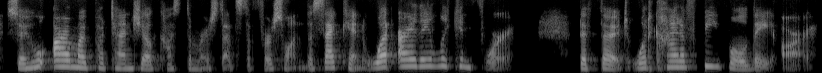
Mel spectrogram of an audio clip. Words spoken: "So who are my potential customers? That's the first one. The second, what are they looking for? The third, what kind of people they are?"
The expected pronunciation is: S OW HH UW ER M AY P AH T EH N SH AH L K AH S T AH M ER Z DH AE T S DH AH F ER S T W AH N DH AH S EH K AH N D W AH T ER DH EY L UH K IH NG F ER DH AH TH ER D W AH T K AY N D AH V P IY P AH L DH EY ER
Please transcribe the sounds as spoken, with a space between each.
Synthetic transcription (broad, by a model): S OW HH UW ER M AY P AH T EH N SH L K AH S T AH M ER Z DH AE T S DH AH F ER S T W AH N DH AH S EH K AH N D W AH T ER DH EY L UH K IH NG F ER DH AH TH ER D W AH T K AY N D AH V P IY P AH L DH EY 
